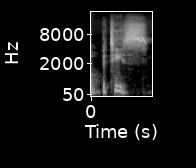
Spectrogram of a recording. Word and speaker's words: Betis: dudes sitting next to us were talking about Bettis, but they might have just been being funny. Like I was legit. I had no clue how you pronounced it. So yeah, so that was cool. It's Real Betis.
